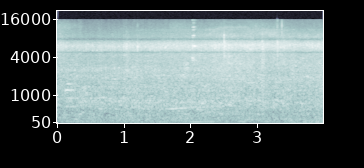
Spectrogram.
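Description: Steady city street traffic noise, an even din with no single vehicle standing out.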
